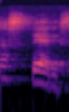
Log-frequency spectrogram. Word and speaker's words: Asterix: Eu eu falo Asterix, mas parece asterix, mas a pronúncia parece em Portugal parece ser astérix.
